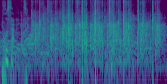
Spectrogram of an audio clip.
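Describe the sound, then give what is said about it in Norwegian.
A crowd claps steadily in a dense, continuous burst of applause with some mild cheering mixed in, moderately loud and sustained for a few seconds, cheering a small rise in vote share in election results. “Likevel var det en mild eh, jubel over eh, den lille oppgangen.”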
